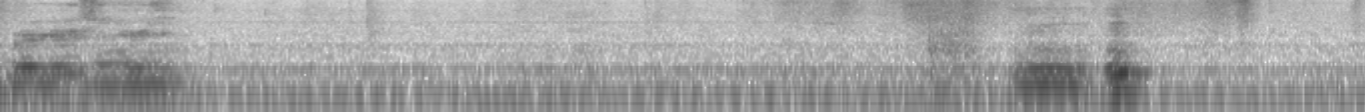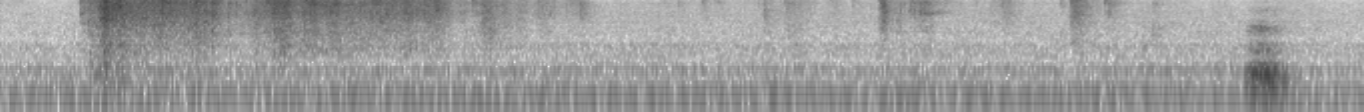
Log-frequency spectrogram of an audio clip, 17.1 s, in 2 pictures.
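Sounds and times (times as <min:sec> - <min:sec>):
steady low hum: 0:00.0 - 0:17.0
rustling noise: 0:07.3 - 0:12.3.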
